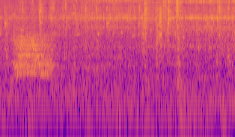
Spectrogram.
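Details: A tame farm goat gives a single short, nasal bleat at the start, followed by low, rumbling background noise with no further calls.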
